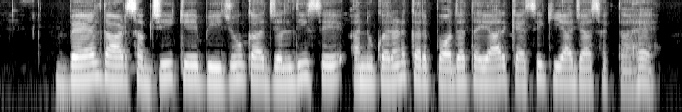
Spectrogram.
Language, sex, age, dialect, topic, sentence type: Hindi, male, 51-55, Garhwali, agriculture, question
